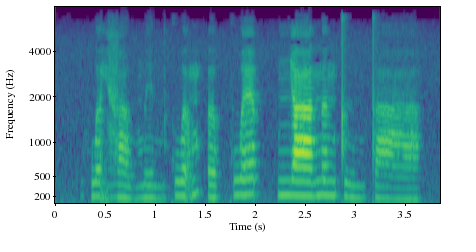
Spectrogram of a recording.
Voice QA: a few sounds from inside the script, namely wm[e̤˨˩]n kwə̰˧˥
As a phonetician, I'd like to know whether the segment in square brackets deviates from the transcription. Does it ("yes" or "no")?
no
